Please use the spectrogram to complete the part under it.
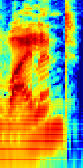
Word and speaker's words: Weiland: I say Weiland because the word is spelt as a Dutch word and you pronounce it Weiland.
